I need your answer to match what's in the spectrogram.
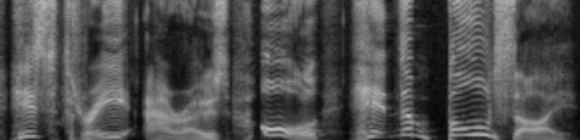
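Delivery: usual speaking voice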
